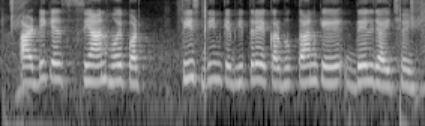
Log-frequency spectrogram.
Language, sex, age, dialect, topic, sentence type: Magahi, female, 25-30, Western, banking, statement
